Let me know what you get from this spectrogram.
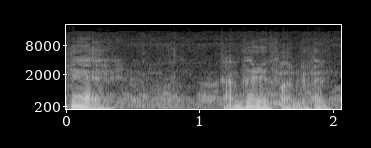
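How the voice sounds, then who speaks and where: An actor playing a weary, wry wartime weapons researcher with a British accent, narrating and talking in a dry, understated way. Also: male voice, on the low side, wildly swooping pitch, normal speed, crowd noise. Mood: dry, guarded. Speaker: lead actor and first-person narrator. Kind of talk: radio drama narration and dialogue.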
